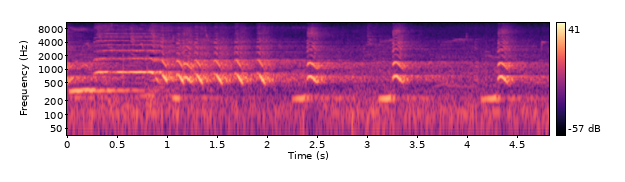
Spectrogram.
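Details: Siamangs at Tulsa Zoo on 4/2/17, at least two visible, calling and hooting: a held tone gives way to a rapid run of falling hoots, then single swooping hoots spaced about a second apart.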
